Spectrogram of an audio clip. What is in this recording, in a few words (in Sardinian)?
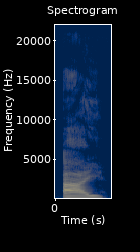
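"aih", lingua sarda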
